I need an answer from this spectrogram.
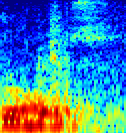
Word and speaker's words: Rolle: Raleigh's theorem, which is not pronounced Rolle's, that would be R, does not apply.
